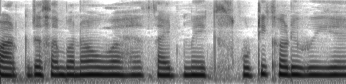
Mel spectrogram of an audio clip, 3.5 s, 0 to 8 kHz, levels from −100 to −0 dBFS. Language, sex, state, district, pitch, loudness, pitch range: Hindi, female, Haryana, Rohtak, 225 Hz, -13 LUFS, 220-230 Hz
